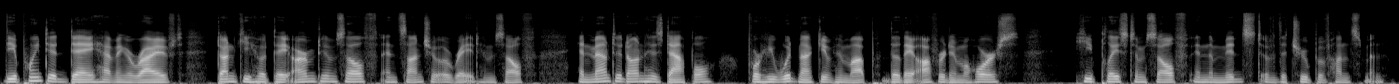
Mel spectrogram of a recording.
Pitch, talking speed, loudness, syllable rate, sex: 115 Hz, 180 wpm, -21 LUFS, 4.0 syllables/s, male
